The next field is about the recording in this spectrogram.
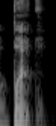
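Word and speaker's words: deque: and you can see it is pronounced deck it's short for double ended queue and it's memory efficient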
